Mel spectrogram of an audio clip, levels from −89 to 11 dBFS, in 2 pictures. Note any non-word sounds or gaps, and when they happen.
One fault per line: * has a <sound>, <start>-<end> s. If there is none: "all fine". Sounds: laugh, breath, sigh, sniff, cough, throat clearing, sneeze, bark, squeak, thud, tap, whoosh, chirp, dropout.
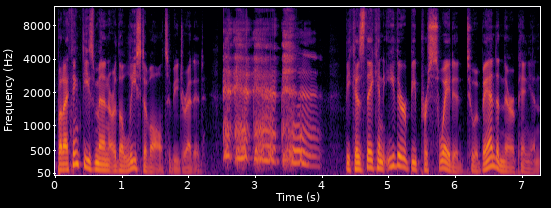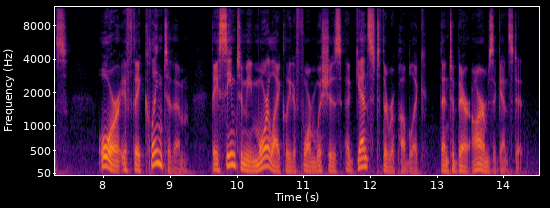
* has a throat clearing, 2.5-4.0 s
